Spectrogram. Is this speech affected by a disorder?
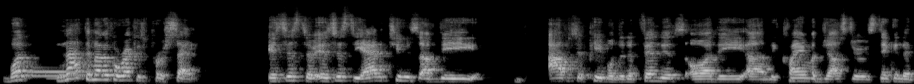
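No.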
